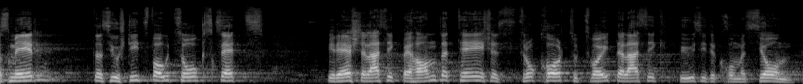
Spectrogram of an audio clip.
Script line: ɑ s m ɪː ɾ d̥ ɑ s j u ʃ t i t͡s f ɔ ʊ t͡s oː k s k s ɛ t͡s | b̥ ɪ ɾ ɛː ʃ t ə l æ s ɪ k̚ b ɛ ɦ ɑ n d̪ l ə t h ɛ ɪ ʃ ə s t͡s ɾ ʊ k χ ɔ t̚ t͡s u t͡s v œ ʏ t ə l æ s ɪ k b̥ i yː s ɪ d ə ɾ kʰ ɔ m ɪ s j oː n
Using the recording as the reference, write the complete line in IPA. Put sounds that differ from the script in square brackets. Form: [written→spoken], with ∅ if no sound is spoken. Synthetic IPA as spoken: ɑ s m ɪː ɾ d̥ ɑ s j u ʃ t i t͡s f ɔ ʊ t͡s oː k s k s ɛ t͡s | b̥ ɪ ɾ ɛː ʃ t ə l æ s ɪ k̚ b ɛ ɦ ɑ n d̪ l ə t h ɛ ɪ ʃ ə s t͡s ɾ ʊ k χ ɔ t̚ t͡s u t͡s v œ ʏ t ə l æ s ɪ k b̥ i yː s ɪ d ə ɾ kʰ ɔ m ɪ s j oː n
